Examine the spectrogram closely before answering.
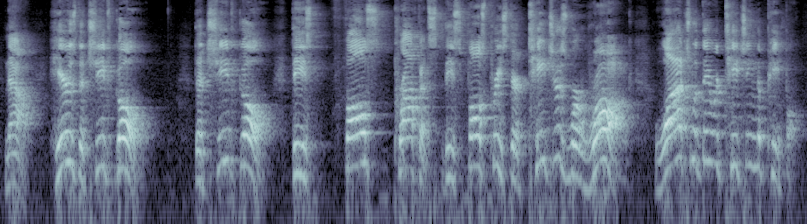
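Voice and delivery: slow, loud, drawn-out pulpit emphasis; preacher stressing each word slowly; forceful preaching. Acted. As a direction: hammer home the chief goal word by word. Preaches the chief goal slowly.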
